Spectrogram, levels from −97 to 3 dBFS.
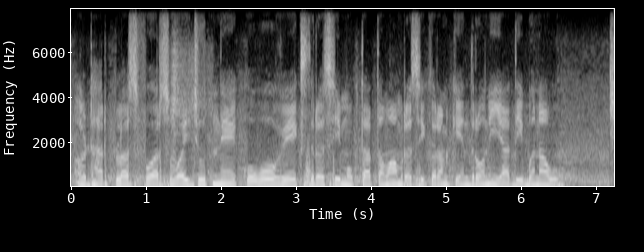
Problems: none marked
